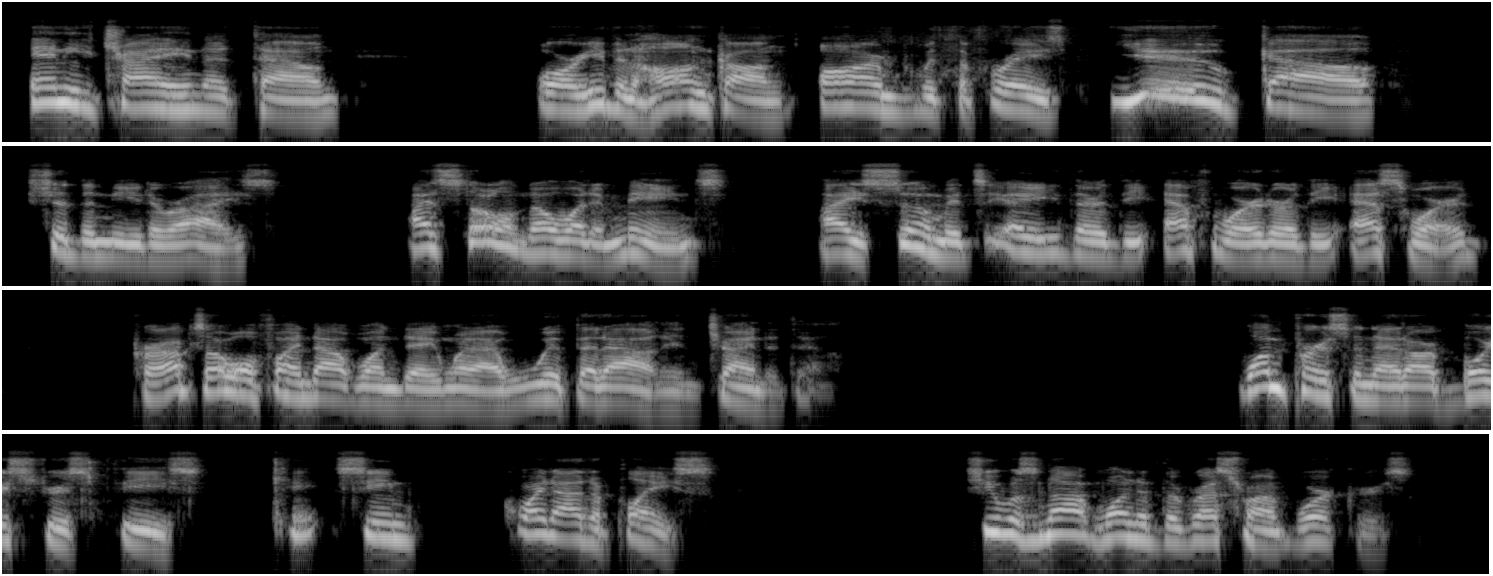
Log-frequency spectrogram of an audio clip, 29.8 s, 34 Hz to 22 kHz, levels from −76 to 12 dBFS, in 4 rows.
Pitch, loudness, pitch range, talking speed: 170 Hz, -19 LUFS, 135-215 Hz, 135 wpm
